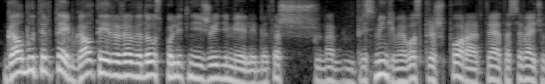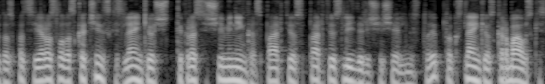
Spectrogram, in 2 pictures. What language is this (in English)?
Lithuanian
